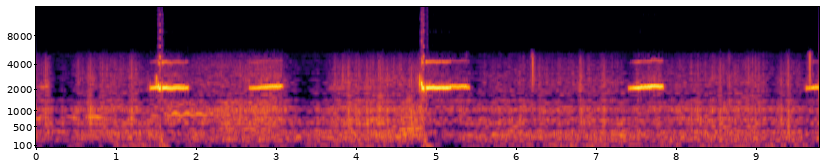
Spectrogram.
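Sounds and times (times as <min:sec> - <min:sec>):
golden plover whistling: 0:01.4 - 0:02.0, 0:02.6 - 0:03.1, 0:04.8 - 0:05.4, 0:07.4 - 0:07.9.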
